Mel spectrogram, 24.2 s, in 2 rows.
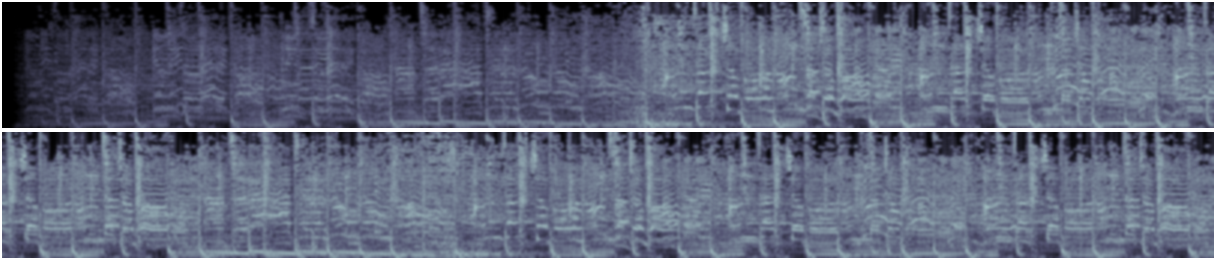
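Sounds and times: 
English rap song ringtone: 0.5s - 24.2s.

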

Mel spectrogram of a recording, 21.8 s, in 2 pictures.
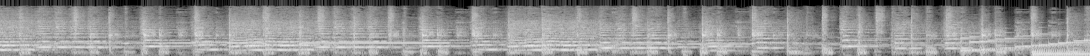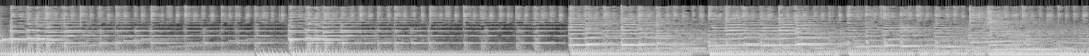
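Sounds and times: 
Malayalam ringtone: 0.0s - 21.7s.

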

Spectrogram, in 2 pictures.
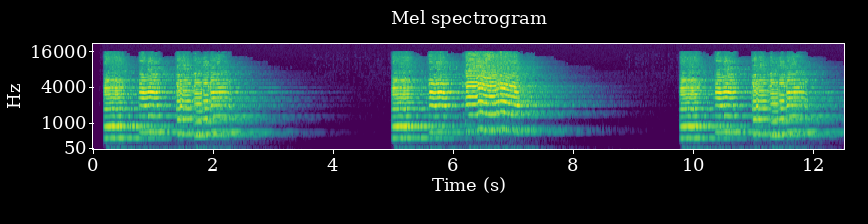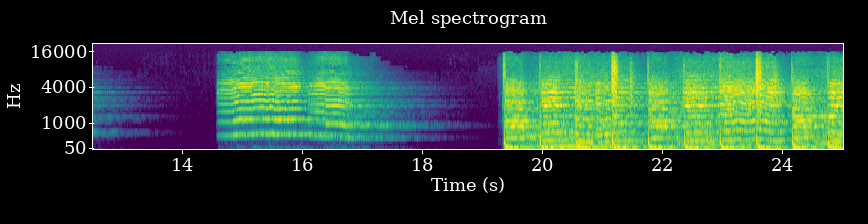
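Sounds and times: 
violin ringtone: 19.4s - 25.0s.

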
